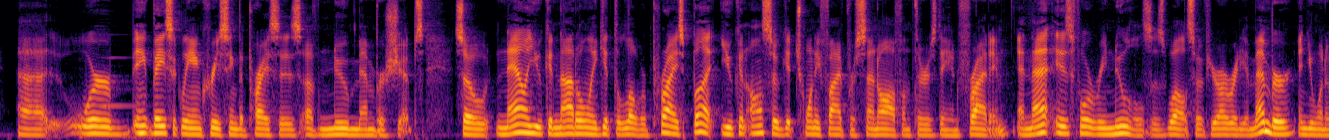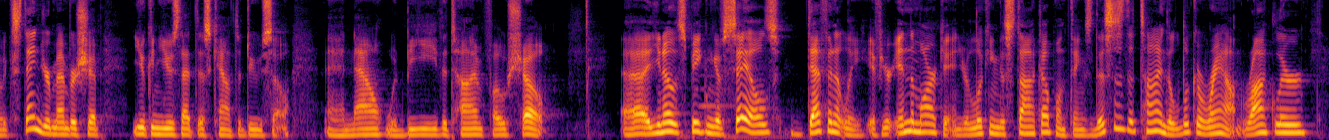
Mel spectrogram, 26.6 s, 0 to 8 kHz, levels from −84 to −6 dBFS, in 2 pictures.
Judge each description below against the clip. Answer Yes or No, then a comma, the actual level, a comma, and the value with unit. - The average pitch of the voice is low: Yes, low, 130 Hz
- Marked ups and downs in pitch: No, average, 3.7 semitones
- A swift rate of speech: Yes, fast, 215 wpm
